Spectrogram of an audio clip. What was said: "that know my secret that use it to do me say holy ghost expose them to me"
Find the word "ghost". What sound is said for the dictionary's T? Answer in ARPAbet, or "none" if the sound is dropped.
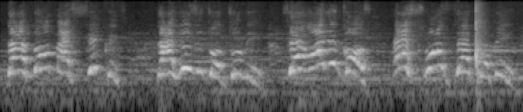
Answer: none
